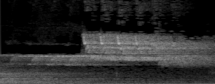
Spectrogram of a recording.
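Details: Classic tui tui zel zel song with third note from a two-year-old male coleiro (Double-collared Seedeater) changing from spotted to black plumage; a level high whistled tone rises abruptly into a brighter, longer held note, lasting about two seconds.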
